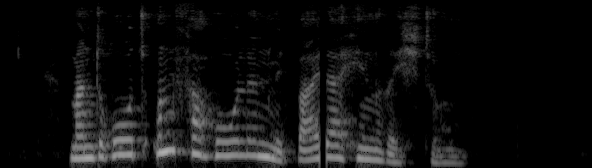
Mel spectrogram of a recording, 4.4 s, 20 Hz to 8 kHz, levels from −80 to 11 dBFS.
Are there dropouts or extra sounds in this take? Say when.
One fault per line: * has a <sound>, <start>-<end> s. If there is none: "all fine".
* has a dropout, 2.4-2.4 s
